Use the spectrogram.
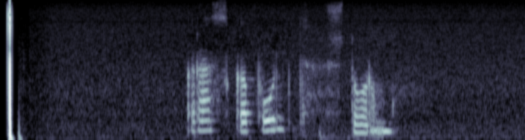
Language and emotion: Russian, neutral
